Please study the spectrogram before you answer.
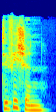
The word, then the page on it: division: British English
